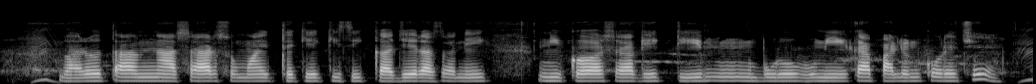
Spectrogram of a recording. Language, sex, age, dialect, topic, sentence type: Bengali, female, <18, Standard Colloquial, agriculture, statement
